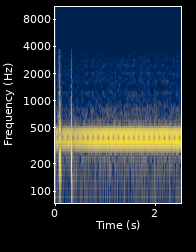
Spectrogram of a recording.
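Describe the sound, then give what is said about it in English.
A telephone line's dial tone hums steadily at the station's call-in lines. Two brief clicks come near the start, then the tone holds unbroken and fairly loud. “least there's a dial tone, we can't, uh, oh, it's got a little problem on there.”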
